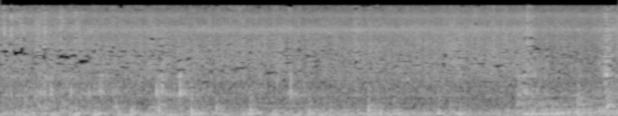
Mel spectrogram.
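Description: Diced vegetables frying in a little oil in a nonstick pan: a steady soft sizzle, with a few light knocks as the pieces drop in and a spatula stirs near the end.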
